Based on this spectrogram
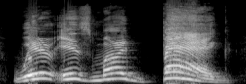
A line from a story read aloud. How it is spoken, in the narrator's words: shouted Mr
